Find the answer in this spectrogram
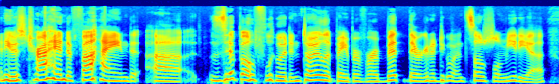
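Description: A woman speaks with a plain, everyday voice at medium pitch and a moderate pace. The sound is dry and close with no echo, and her pitch varies in an ordinary way. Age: 30s. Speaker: podcast co-host. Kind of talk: casual chat. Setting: basement studio.

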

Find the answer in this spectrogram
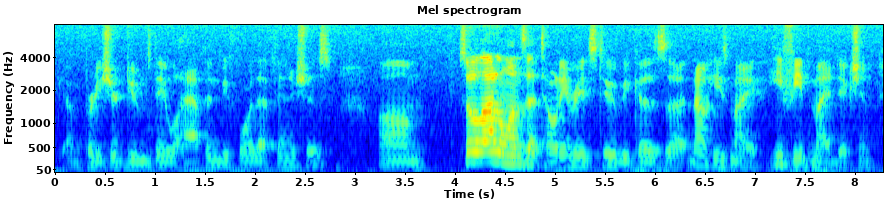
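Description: Noticeable background noise sits under a man speaking at a fairly quick pace. His pitch is medium with ordinary variation, and his loudness swings a lot. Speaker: podcast co-host. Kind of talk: casual banter, drunken comedy chat.

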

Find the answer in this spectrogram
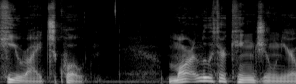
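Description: A man with an American accent speaks with vocal fry. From US Northeast, Long Island, New York. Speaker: pastor and Bible teacher. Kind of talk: scripted monologue. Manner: formal.

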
